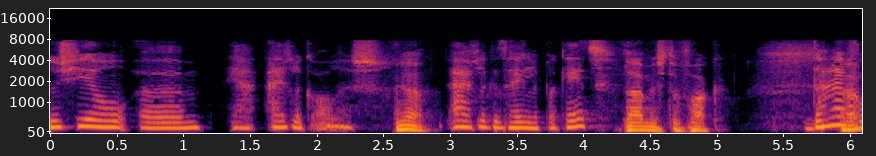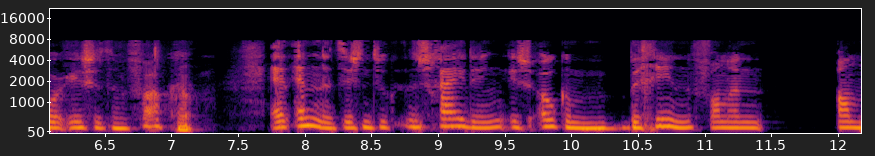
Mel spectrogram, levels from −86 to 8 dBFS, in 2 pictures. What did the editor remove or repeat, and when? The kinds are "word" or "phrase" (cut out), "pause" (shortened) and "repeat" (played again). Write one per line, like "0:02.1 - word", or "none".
0:01.2 - pause
0:07.9 - word
0:08.7 - word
